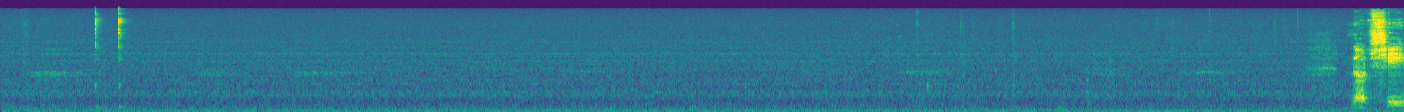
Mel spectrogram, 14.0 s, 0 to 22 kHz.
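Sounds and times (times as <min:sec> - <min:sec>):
low room hum: 0:00.0 - 0:14.0
computer mouse clicks: 0:00.9 - 0:01.3.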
